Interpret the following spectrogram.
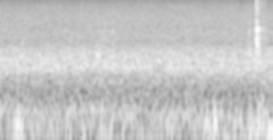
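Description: Low, fluctuating rumble of wind on the microphone of a handheld camera being carried outdoors, with a brief click near the end.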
